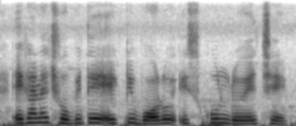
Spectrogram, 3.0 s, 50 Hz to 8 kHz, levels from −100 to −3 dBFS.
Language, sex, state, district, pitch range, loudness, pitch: Bengali, female, West Bengal, Cooch Behar, 215-265 Hz, -17 LUFS, 250 Hz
